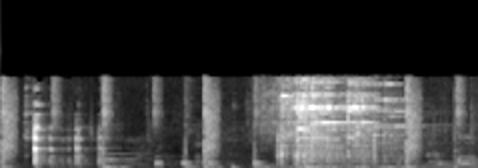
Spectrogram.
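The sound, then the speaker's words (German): Dishes and cutlery clinking as a table is set for a meal, with many bright glassy clinks and clatters in an irregular rhythm, some louder knocks among lighter taps. “deckt jetzt schon mal den Tisch.”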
